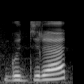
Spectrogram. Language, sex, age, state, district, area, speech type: Odia, female, 45-60, Odisha, Sundergarh, rural, spontaneous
